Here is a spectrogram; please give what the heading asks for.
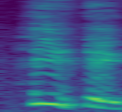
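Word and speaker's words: huhu: lifted but have you ever heard of a who who grew up uh you said it one more time who grew up it's spelled h-u-h-u grew up okay you're familiar with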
